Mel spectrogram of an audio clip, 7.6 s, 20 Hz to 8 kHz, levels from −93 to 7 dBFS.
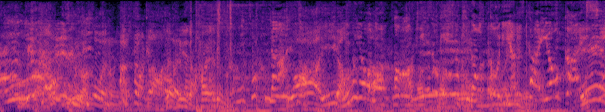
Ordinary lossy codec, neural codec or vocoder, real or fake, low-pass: none; codec, 16 kHz, 8 kbps, FreqCodec, smaller model; fake; none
